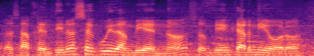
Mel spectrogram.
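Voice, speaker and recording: A man's voice: medium pitch, lively intonation, quick pace, over music. A man, working as a TV reporter and asking friendly, short questions. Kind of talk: TV travel interview.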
